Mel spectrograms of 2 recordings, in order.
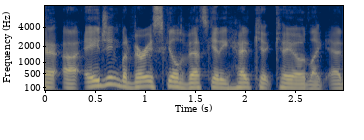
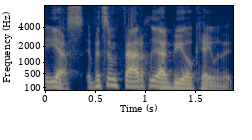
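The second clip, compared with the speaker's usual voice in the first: usual speaking voice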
